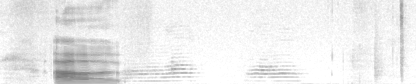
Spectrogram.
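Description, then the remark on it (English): A cat lets out one loud, drawn-out meow, followed by two softer, shorter meows with brief pauses between them. “It's okay, we know Link there's cats.”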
